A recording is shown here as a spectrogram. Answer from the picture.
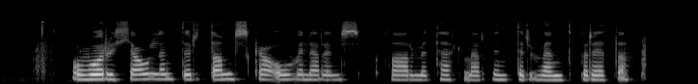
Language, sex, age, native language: Icelandic, female, 20-29, Icelandic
